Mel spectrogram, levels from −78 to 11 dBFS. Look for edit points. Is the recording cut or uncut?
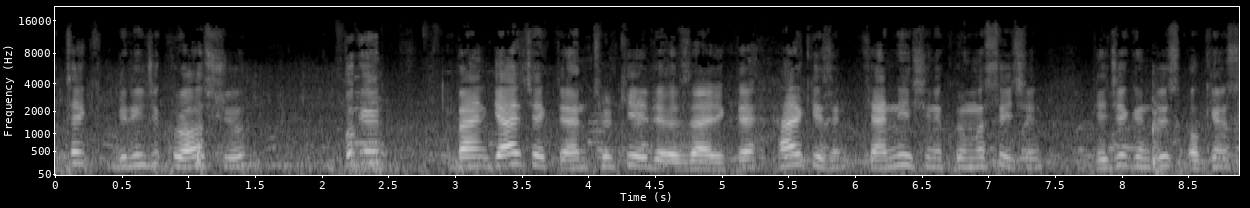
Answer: cut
